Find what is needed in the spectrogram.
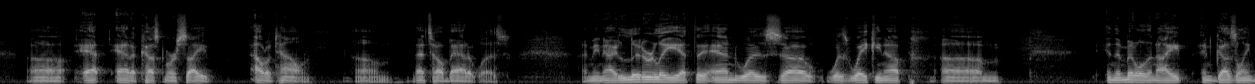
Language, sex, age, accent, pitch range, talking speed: English, male, 40-59, American, 85-100 Hz, 170 wpm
